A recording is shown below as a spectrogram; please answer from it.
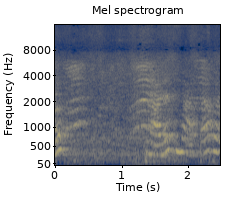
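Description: A young girl speaking into a hand-held microphone.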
